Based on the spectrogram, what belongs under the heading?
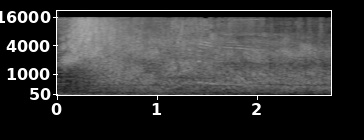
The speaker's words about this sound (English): The rocket blasted away.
